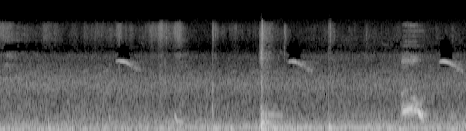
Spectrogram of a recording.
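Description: Short downward-sliding bird chirps repeat every second or two over a steady low outdoor rumble, with one sharp knock about four seconds in.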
